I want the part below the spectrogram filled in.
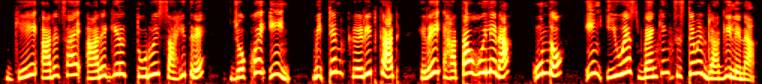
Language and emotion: Santali, angry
